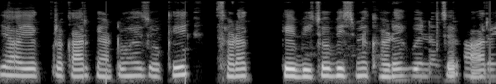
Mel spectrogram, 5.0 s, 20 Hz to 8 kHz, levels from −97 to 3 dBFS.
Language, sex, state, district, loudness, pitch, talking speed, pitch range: Hindi, female, Chhattisgarh, Balrampur, -25 LUFS, 215 Hz, 215 wpm, 205-225 Hz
